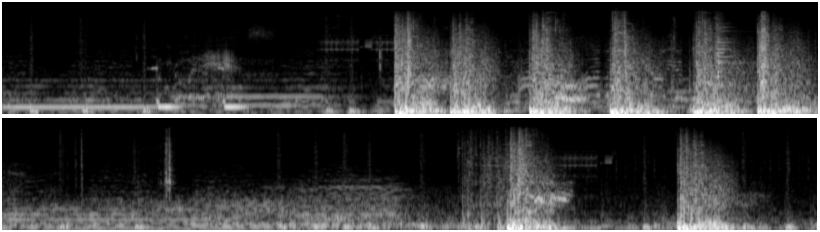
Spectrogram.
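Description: Gunfire from Robocop: Rogue City lands as a series of sharp, loud single shots at uneven intervals, some in quick pairs, over a low game soundtrack.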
